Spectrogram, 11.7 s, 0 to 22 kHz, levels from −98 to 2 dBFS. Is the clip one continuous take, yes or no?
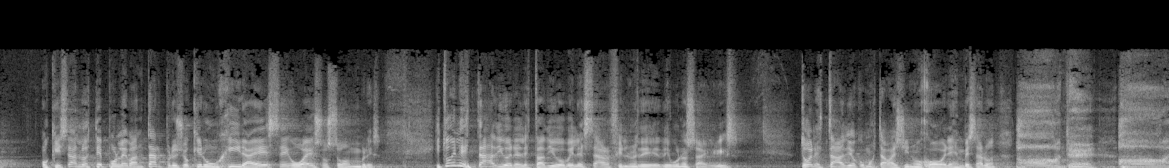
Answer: no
